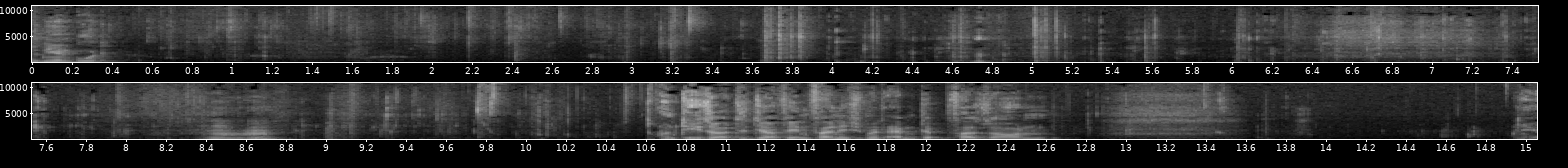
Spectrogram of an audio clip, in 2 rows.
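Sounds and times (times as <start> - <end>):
crunchy chewing: 0.5 - 10.8.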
